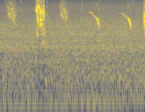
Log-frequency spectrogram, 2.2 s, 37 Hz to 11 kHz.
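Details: Eurasian tree sparrows gather to be fed at a Tenmangū shrine on 7 May 2024, with the year's first fledgling. Sharp chirps and two clear, descending whistled notes, slightly spaced, over steady background hiss.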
